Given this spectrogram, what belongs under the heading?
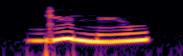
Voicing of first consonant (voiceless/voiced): voiced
